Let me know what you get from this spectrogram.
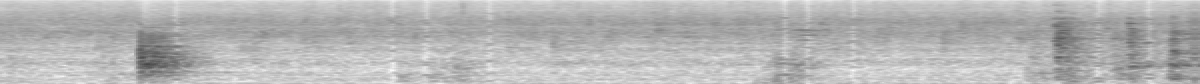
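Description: Lamb chops and flatbread frying in pans, a steady sizzle. A sharp clack about half a second in, and a few clinks near the end as plates are taken from a cupboard.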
